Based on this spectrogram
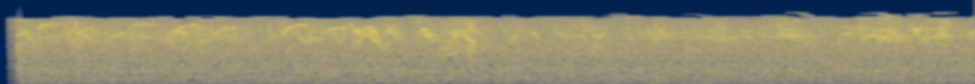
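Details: Dozens of wild Eurasian tree sparrows wintering and competing for food. A dense, continuous chorus of high, overlapping chirps and tweets runs through the clip over a steady hiss of background noise.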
